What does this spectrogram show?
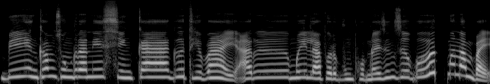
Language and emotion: Bodo, disgusted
